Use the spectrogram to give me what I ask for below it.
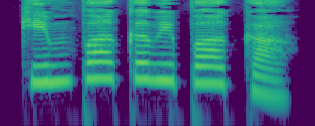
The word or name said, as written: ಕಿಂಪಾಕವಿಪಾಕ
